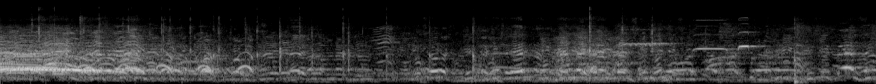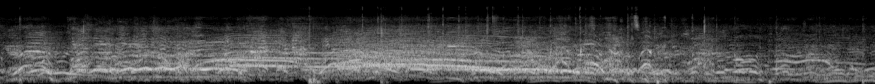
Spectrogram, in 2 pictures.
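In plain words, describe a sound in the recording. A large crowd outdoors cheers and shouts excitedly.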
